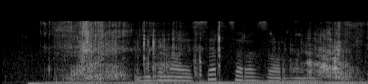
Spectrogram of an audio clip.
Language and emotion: Russian, neutral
